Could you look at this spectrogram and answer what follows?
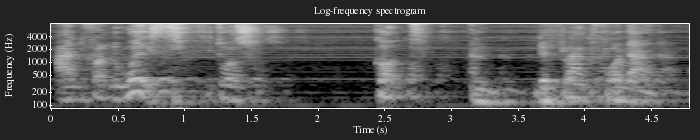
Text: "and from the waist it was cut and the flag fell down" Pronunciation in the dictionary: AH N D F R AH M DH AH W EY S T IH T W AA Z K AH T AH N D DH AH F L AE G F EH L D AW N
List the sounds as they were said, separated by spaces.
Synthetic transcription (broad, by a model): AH N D F R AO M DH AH W EY S T IH T W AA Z K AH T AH N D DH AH F L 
